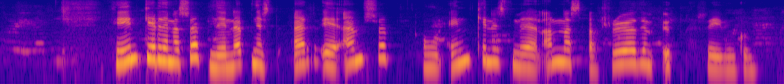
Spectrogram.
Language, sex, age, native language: Icelandic, female, 30-39, Icelandic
